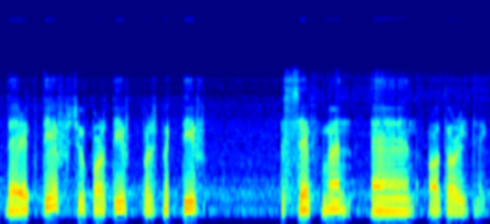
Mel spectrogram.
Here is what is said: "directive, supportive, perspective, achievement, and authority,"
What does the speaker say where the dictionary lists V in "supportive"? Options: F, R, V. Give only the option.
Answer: F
